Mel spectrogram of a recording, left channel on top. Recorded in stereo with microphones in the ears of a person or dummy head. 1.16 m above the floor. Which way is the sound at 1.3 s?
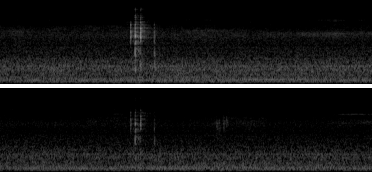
35° left (ahead or behind).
